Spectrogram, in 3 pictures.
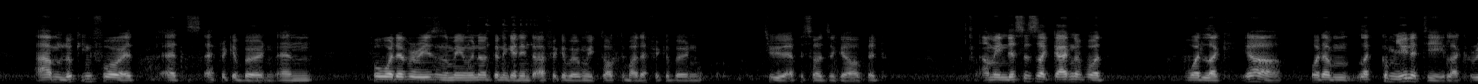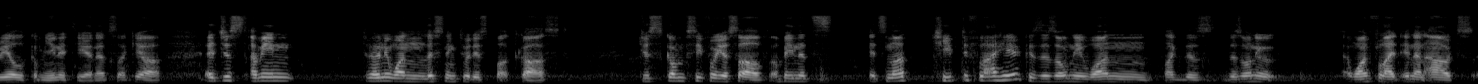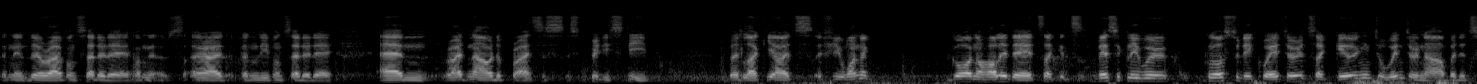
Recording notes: Recorded while at anchor at St Helena. Our 31 foot (9.3 meter) long boat. The specs of our little sailboat, a Morgan 31.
